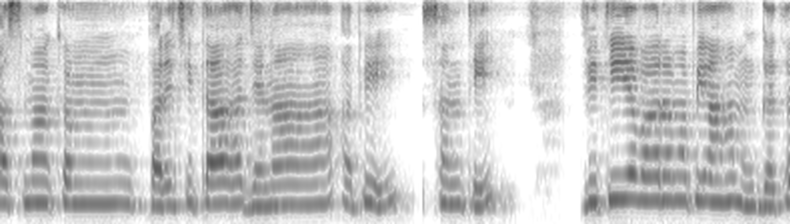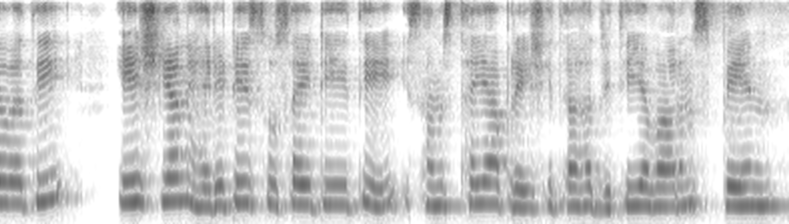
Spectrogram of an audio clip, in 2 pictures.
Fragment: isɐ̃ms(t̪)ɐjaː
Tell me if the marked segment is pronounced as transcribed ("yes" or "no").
no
